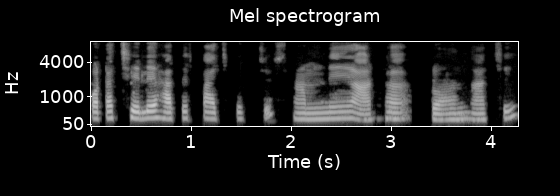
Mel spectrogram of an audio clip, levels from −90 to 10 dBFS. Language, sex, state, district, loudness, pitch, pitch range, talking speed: Bengali, female, West Bengal, Dakshin Dinajpur, -21 LUFS, 180 Hz, 165-195 Hz, 125 wpm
